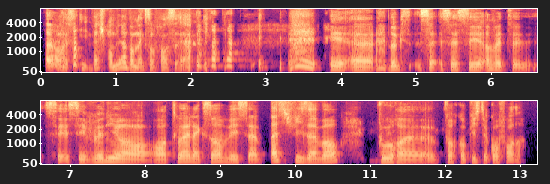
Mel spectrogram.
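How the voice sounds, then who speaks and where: A man from France hosting a relaxed interview, talking casually with frequent restarts. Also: mid-range voice, slow, dry recording. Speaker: host.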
